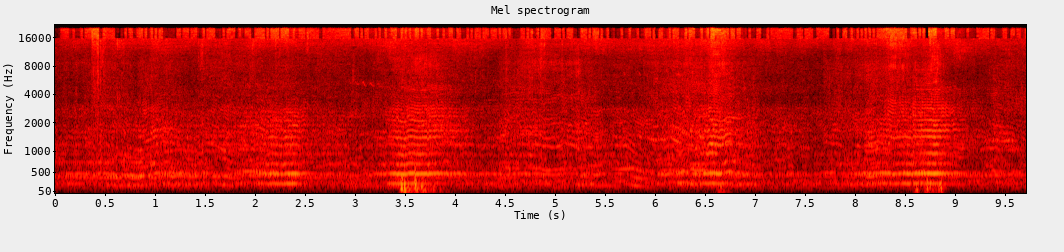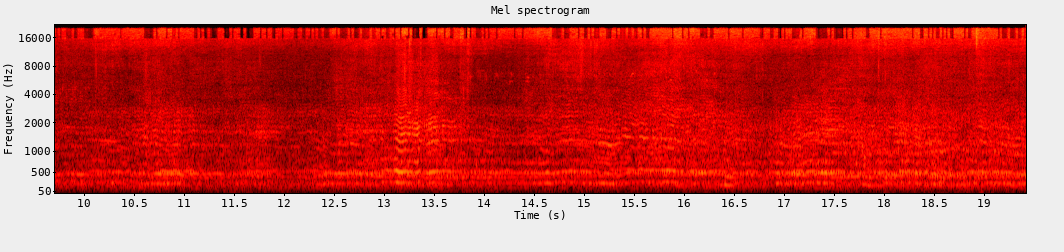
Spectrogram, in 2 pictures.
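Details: Swarm of Iberian honey bees around a Langstroth beebox near Roquetes, south Tarragona, Spain; steady buzzing drone, with two louder close fly-bys and a few soft knocks standing out from the hum.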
